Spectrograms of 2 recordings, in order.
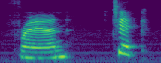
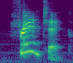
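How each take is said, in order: First: Said in the usual way. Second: "Frantic" jumps up high, with a falling tune; high bright repeat. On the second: Shown as a demonstration. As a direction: sing out "Frantic" on a high note, then let it fall. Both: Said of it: "Let's take a look at another word".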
